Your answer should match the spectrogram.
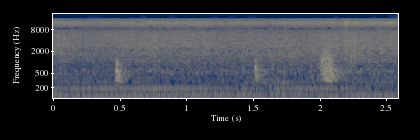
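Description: Steak sizzling in a frying pan gives a steady, close hiss throughout, with a few brief soft pops or scrapes rising above it.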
